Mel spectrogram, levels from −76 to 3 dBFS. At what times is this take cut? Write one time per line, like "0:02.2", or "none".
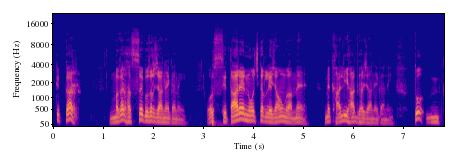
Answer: none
